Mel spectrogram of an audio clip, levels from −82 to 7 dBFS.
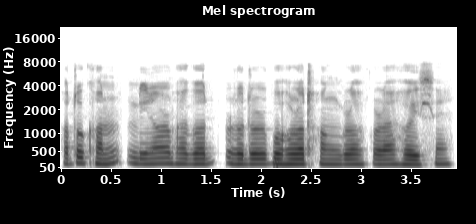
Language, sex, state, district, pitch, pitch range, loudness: Assamese, male, Assam, Sonitpur, 140 Hz, 135-150 Hz, -18 LUFS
